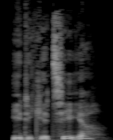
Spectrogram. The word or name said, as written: etiketter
